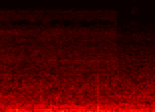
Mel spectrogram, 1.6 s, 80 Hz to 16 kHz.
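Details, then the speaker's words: 2014 Hyundai Sonata engine cooling fan, AC blowing hot, fan powered directly by test wires: low steady whoosh without scraping or wobble; fan motor works, fault is no power from the control module, which needs replacing. "The fan is now spinning. So, that means the fan is totally working."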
